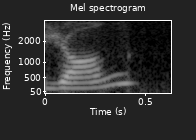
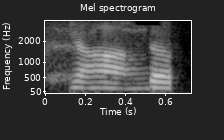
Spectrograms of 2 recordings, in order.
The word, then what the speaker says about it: Zhang: And I believe I attended that once when Grandmaster Yunming Zhang, am I saying his name correctly, was in town? – Yes, Grandmaster Zhang. ZH is sort of has a J sound to it in Mandarin. – Zhang.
